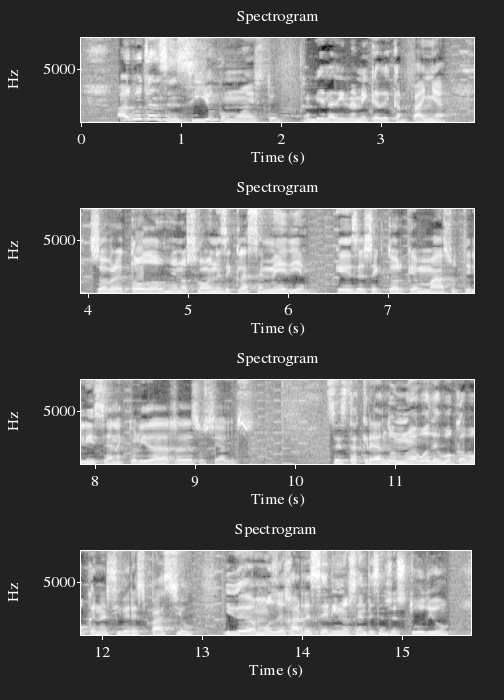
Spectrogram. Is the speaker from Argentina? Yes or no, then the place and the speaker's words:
no; Mexico; esta es la nueva responsabilidad que tenemos como mexicanos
